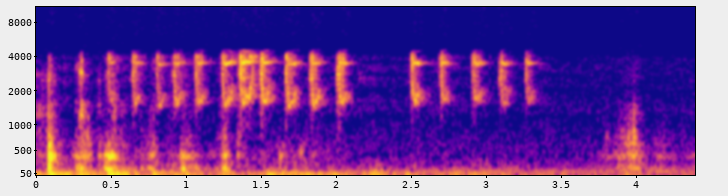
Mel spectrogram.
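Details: Common kestrel calling in a nest box on 17 May 2023, during a food transfer at the nest; a fast run of short, sharp, ticking notes, about five per second for over three seconds, then soft rustling and thuds.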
